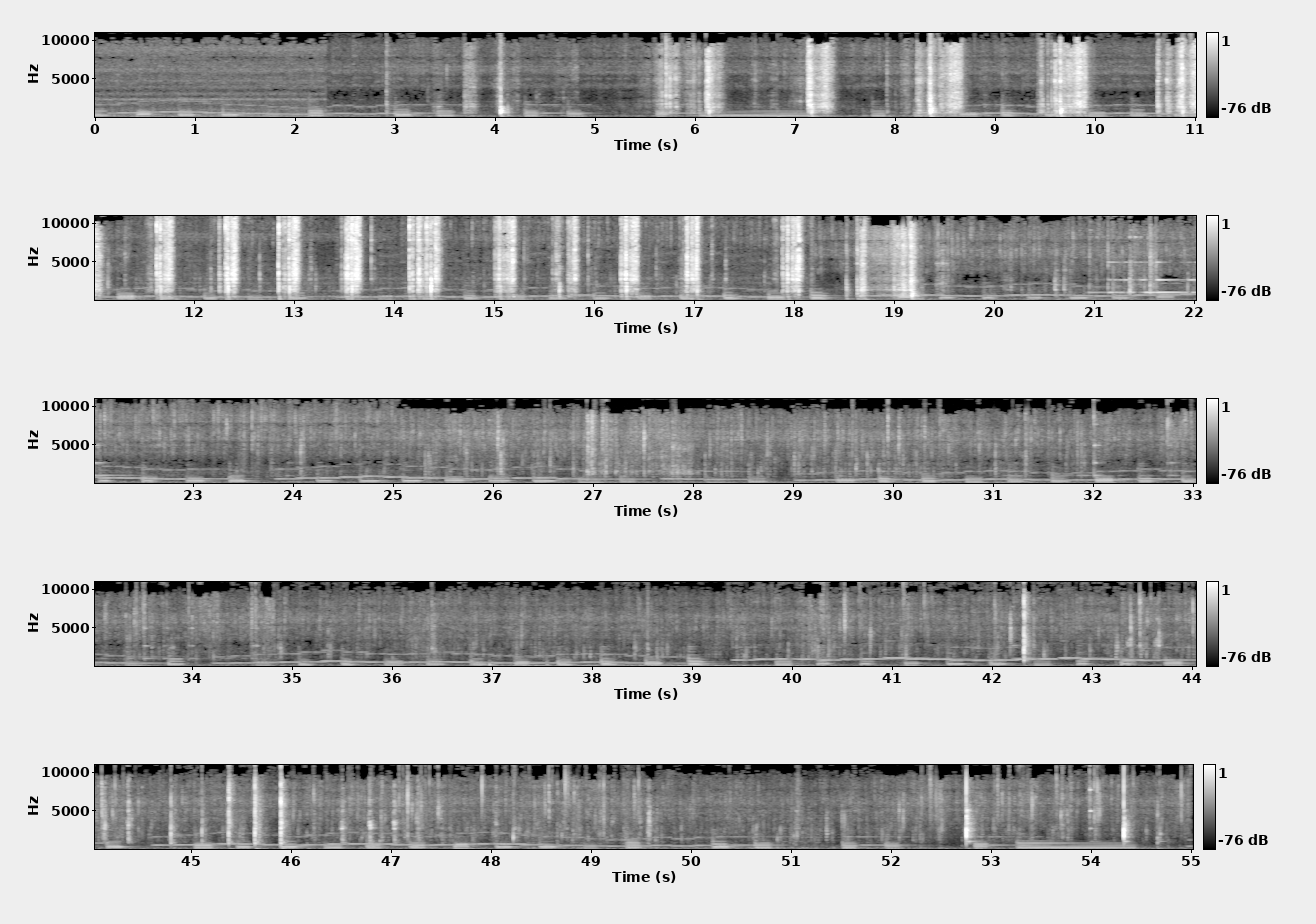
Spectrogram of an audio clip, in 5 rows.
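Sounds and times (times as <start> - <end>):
light background music: 0.0 - 55.0
knife chopping on wooden board: 8.2 - 8.7.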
